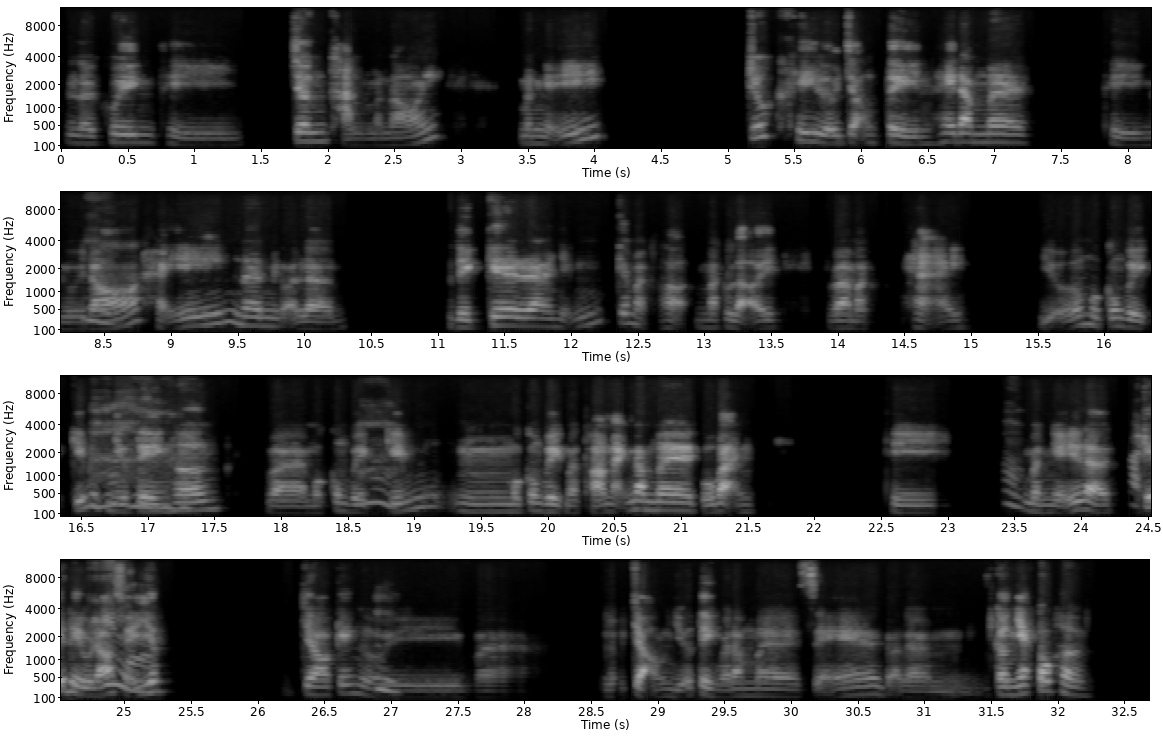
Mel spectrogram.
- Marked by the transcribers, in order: other background noise; tapping; chuckle
- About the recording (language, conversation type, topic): Vietnamese, podcast, Bạn ưu tiên tiền hay đam mê hơn, và vì sao?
